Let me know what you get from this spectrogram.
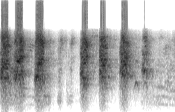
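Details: Pet dogs called Gina and Jry, urged on in Italian; loud, sharp barks in a quick series, about seven in three and a half seconds, with softer yips between them.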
